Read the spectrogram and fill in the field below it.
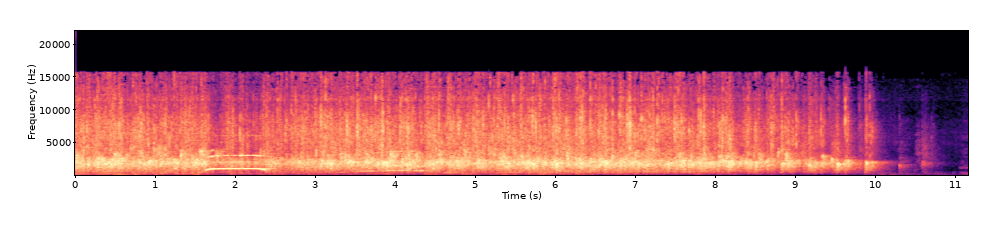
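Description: A large audience chatters and murmurs in an echoing hall.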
